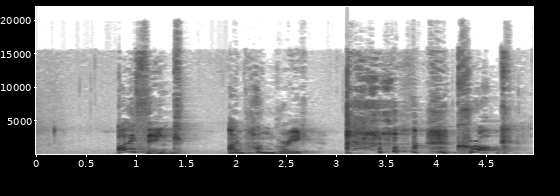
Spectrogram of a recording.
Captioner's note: laughs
